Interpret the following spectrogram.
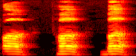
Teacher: हमारी जीभ होंठों के पास आकर टकराती है, जैसे आप बोलेंगे प फ ब, और हमारे होंठ दोनों आपस में मिलते हैं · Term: ओष्ठ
